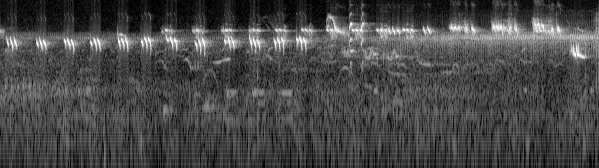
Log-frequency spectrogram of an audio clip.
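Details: Bluethroat (Luscinia svecica) singing a steady, even series of bright repeated notes, about four per second, shifting after three seconds into higher buzzy, ringing phrases and a falling note.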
